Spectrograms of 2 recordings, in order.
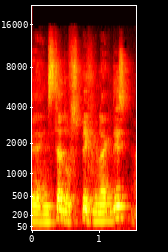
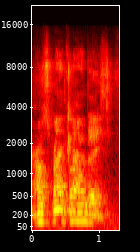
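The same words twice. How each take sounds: First: Said in the usual way. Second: Stuffed-up, closed nasal sound; nasal cold voice. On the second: Shown as a demonstration. Teacher showing the choir the no-sound, like having a cold. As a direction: speak softer as if your nose is blocked with a cold. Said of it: "like when you have a cold".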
